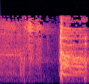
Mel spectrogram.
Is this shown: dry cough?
yes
